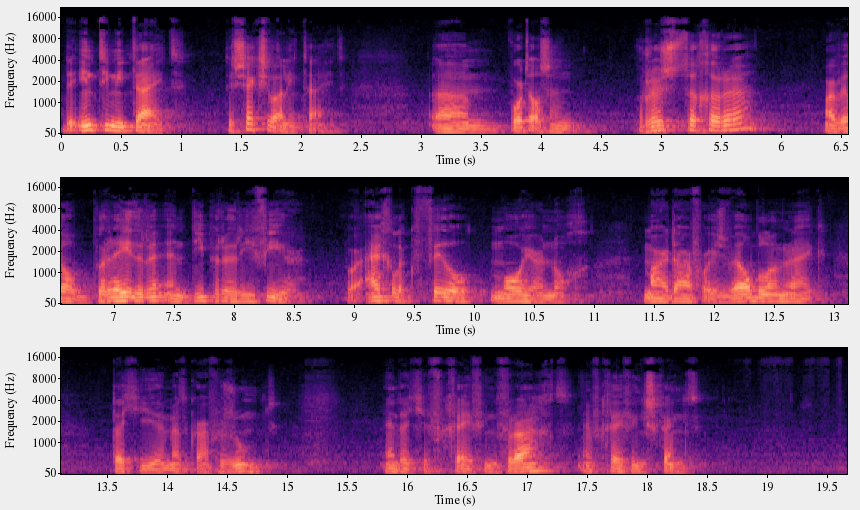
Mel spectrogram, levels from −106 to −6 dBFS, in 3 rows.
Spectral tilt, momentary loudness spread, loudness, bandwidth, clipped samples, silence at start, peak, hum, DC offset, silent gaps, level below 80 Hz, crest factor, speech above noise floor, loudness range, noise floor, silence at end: -6.5 dB/octave; 15 LU; -32 LUFS; 16 kHz; under 0.1%; 0 s; -12 dBFS; none; under 0.1%; none; -60 dBFS; 22 dB; 32 dB; 5 LU; -63 dBFS; 1.25 s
